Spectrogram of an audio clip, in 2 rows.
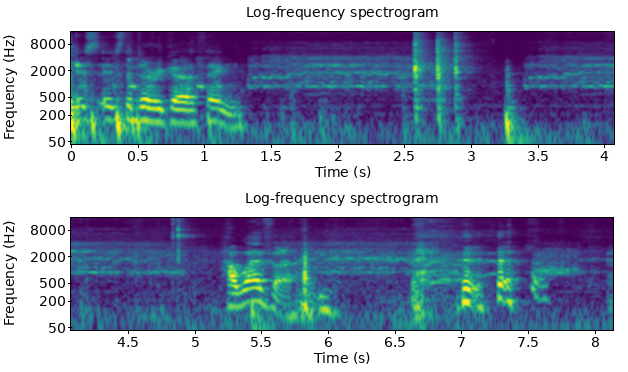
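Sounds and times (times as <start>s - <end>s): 
horse neighing sound effect: 0.0s - 2.8s, 3.4s - 5.0s, 5.6s - 6.8s
speech: 0.2s - 1.5s, 5.3s - 8.1s
laughter: 6.6s - 8.1s.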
